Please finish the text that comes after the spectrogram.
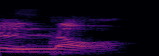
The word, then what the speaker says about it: law: kan Bahasa Inggrisnya apa Law ya bacanya lo Elo Kuenya nggak dibaca jadi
